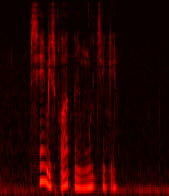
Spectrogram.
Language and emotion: Russian, neutral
